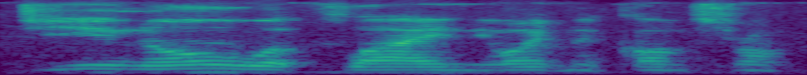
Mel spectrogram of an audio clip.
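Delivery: normal talking voice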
